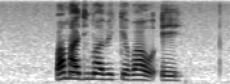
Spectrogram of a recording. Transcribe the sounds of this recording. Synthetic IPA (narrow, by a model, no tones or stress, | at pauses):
bamadimabɪkʼɪbaɔʔɪ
